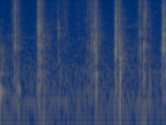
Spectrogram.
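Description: Tarot deck being shuffled by hand: a quick, irregular run of sharp card snaps and flicks.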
